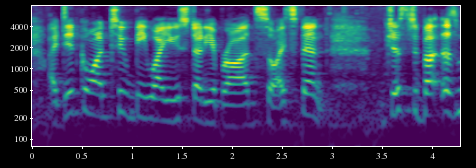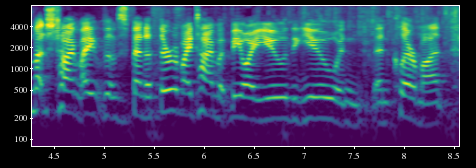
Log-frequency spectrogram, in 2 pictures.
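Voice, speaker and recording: Noticeable background noise sits behind a woman's medium-pitched voice. She keeps a moderate pace with ordinary pitch variation. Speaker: writer and editor. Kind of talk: talk to academic group. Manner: loud.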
